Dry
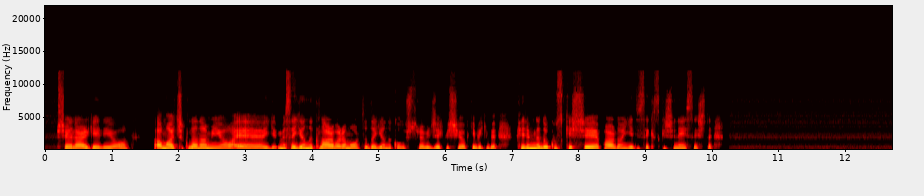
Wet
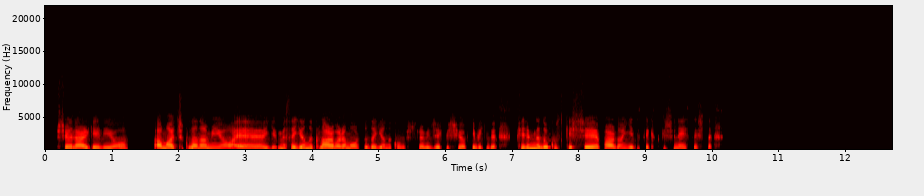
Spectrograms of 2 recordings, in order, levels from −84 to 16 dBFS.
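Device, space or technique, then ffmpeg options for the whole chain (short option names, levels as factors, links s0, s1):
pocket radio on a weak battery: -filter_complex "[0:a]highpass=300,lowpass=3100,aeval=exprs='sgn(val(0))*max(abs(val(0))-0.001,0)':c=same,equalizer=f=1700:t=o:w=0.51:g=11,asettb=1/sr,asplit=3[s0][s1][s2];[s0]atrim=end=5.204[s3];[s1]atrim=start=5.2:end=6.23,asetpts=PTS-STARTPTS,afade=t=in:d=0.004:c=qsin,afade=t=out:st=1.026:d=0.004:c=qsin,highshelf=f=4600:g=-11[s4];[s2]atrim=start=6.226[s5];[s3][s4]acrossfade=d=0.004:c1=hsin:c2=qsin[s6];[s6][s5]acrossfade=d=0.004:c1=qsin:c2=hsin,volume=0.562"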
